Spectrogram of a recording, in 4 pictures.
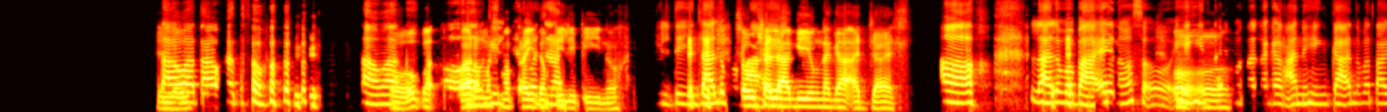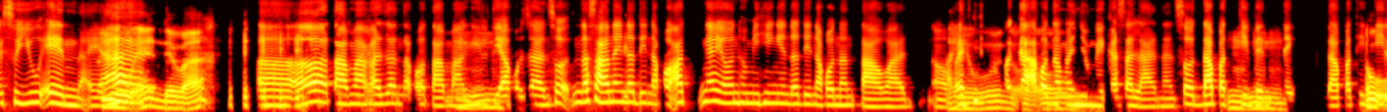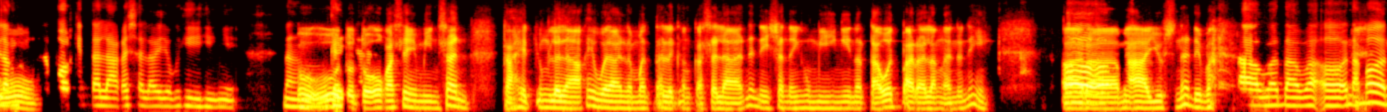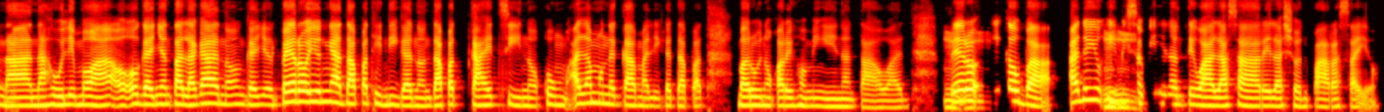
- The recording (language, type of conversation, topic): Filipino, unstructured, Paano mo malalaman kung handa ka na sa isang seryosong relasyon, at ano ang pinakamahalagang katangian ng isang mabuting kapareha?
- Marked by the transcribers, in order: chuckle; laughing while speaking: "to"; chuckle; laugh; chuckle; distorted speech; static; chuckle; tapping; snort; throat clearing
